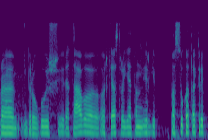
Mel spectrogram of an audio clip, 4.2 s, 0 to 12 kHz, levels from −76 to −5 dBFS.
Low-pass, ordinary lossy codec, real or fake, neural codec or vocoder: 7.2 kHz; AAC, 64 kbps; real; none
